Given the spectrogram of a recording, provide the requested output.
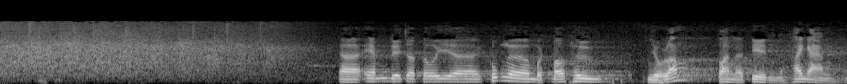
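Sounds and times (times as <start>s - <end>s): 
audience applauding: 0.0s - 3.4s
speech: 0.4s - 0.7s, 3.4s - 8.4s.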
